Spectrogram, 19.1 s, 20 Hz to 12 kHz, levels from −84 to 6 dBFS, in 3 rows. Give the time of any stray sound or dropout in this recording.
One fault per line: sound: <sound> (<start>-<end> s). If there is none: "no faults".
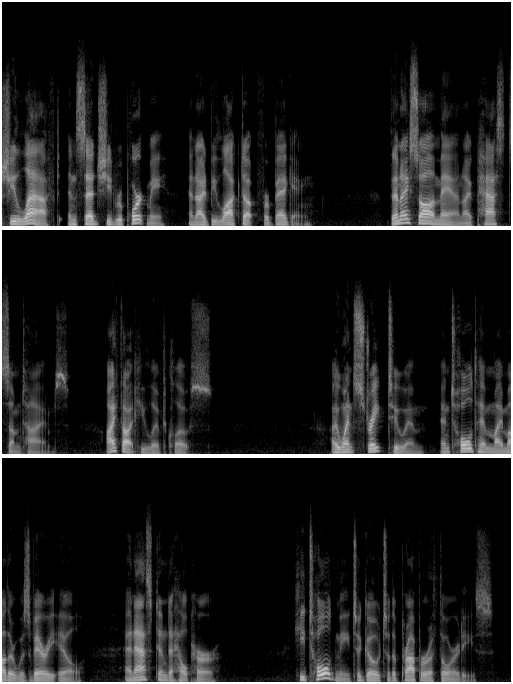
no faults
